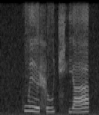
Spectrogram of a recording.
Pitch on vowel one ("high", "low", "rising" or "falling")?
falling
